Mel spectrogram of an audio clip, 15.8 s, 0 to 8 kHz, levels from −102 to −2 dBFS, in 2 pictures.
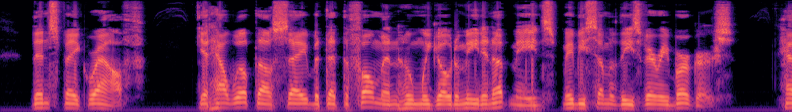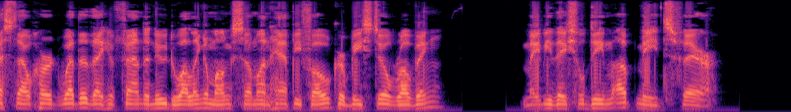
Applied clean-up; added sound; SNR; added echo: none; none; none; none.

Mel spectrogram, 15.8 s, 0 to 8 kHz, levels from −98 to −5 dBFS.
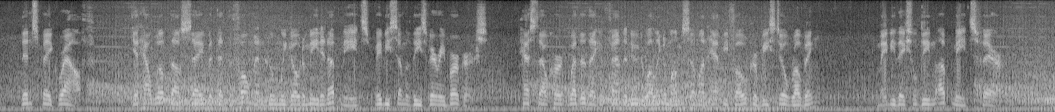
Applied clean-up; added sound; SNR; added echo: none; Aircraft; 5 dB; none.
